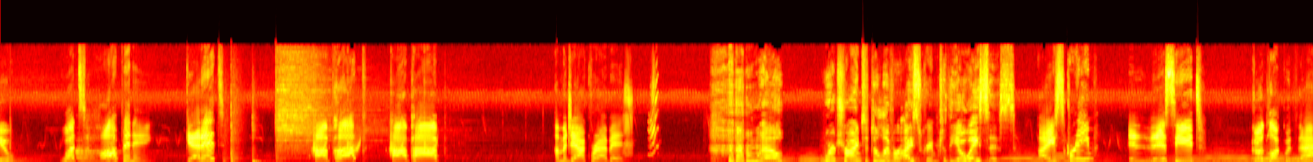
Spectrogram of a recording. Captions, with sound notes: What's hop-pening? Get it? Hop hop. Hop hop. I'm a jack rabbit. [laughing] Well, we're trying to deliver ice cream to the oasis. Ice cream? In this heat? Good luck with that.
